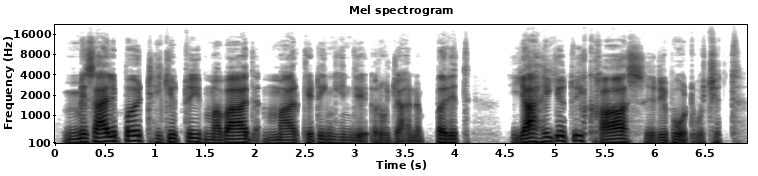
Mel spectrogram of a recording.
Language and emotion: Kashmiri, neutral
